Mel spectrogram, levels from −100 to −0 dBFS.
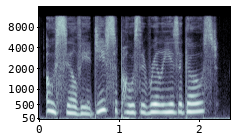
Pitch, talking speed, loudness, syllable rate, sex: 245 Hz, 250 wpm, -15 LUFS, 7.1 syllables/s, female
